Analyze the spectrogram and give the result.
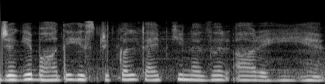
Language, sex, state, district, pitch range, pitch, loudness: Hindi, female, Bihar, Vaishali, 200-215 Hz, 205 Hz, -19 LUFS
